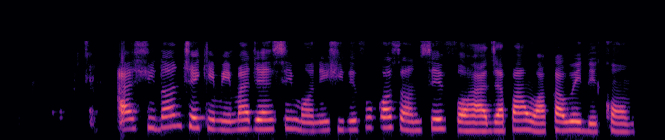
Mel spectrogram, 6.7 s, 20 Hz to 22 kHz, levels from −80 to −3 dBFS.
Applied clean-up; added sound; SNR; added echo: none; none; none; none.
